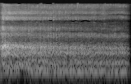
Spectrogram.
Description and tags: Goblin Snarl
Goblin monster attacking, threatening the RPG player character in a video game sound effect.
aggressive, angry, bark, barking, beast, creepy, dink, dog, enemy, freedink, game, goblin, growl, growling, monster, roar, role-playing, rpg, scream, snarl, snarling, video-game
